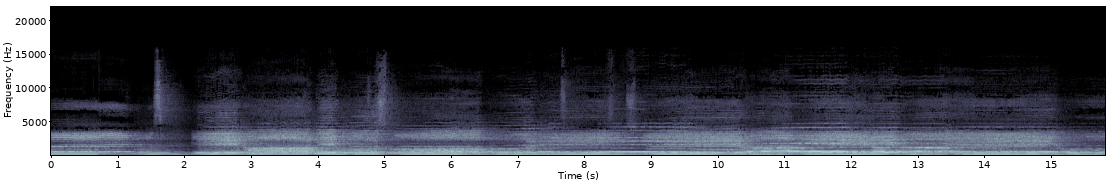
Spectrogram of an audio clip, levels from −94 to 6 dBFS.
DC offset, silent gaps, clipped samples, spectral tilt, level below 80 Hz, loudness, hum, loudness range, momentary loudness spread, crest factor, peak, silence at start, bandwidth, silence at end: under 0.1%; none; under 0.1%; -6 dB/octave; -40 dBFS; -22 LUFS; none; 4 LU; 8 LU; 16 dB; -6 dBFS; 0 s; 12.5 kHz; 0 s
